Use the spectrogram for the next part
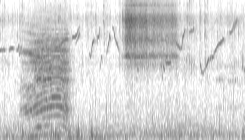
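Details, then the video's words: A tame cow wandering along a road in search of food gives a moo of about one second, wavering slightly, followed by a burst of hissing noise and chirping birds in the background. "Funny cow sounds"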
